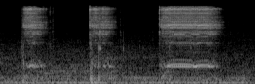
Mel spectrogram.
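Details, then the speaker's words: 2004 BMW E46 330ci SMG transmission pump, bench-tested on an 11.64 V battery after a cog warning stopped shifting: short bursts of an even, high electric whir as power connects; pump motor runs normally. "if you don't hear that motor sound you got a problem with the motor"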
